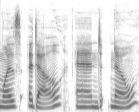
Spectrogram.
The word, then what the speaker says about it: Adel: my mom's name was adele and no not like the singer adele i mean pronounced the same way spelled differently there is no e on the end um my mom was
